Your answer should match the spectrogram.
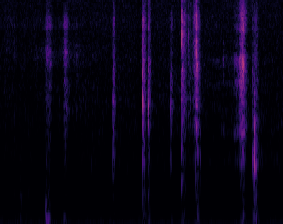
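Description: Near silence with a scattering of faint small clicks, more of them in the second half: a paper picture book being handled between pages.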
